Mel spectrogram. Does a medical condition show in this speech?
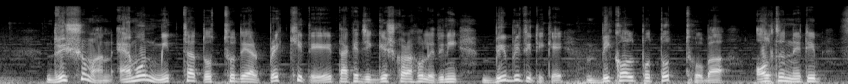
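No.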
